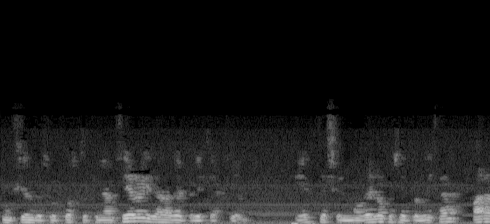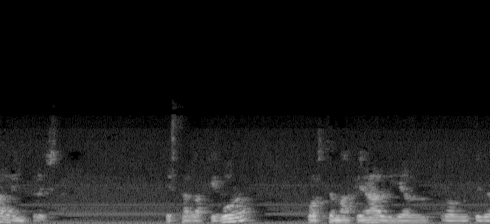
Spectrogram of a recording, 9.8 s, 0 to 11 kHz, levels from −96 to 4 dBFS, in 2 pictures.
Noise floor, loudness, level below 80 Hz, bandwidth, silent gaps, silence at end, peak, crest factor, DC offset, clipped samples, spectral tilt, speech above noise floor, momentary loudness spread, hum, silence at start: -50 dBFS; -29 LUFS; -52 dBFS; 5.2 kHz; none; 0 s; -12 dBFS; 16 dB; under 0.1%; under 0.1%; -12 dB/octave; 22 dB; 12 LU; none; 0 s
